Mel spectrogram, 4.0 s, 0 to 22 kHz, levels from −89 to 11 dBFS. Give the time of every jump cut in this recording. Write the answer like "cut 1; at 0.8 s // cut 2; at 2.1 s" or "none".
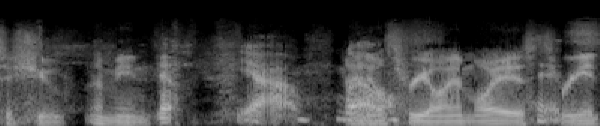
none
